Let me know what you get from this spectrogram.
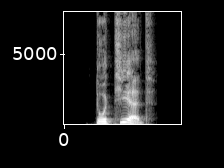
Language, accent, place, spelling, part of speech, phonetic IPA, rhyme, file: German, Germany, Berlin, dotiert, verb, [doˈtiːɐ̯t], -iːɐ̯t, De-dotiert.ogg
- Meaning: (verb) past participle of dotieren; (adjective) 1. doped 2. endowed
